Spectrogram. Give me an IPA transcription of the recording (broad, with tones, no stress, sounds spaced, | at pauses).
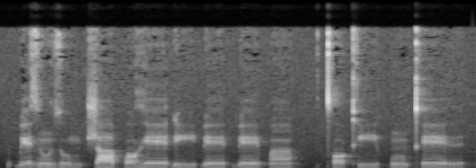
ɓ ɪ˦ z ũ˨ z u˨ m t͡ʃ aː˦ p ɔ˦ ɣ eː˦ ɗ iː˨ ɓ eː˨ ɓ e˦˨ p ã˦ | tʰ ɔ˨ kʼ iː˨ kʷ ũ˨ kʰ eː˦˨ r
